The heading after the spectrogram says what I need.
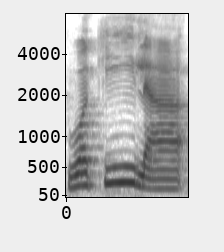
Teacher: واو ہونٹوں کی نا تمام گولائی کے ساتھ ، کی پہ یا مدہ، لا اب الف مدہ کے ساتھ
